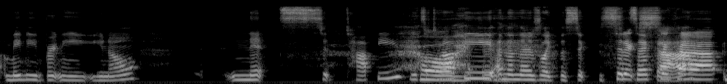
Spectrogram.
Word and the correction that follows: Siksika: No, it's Siksika. It's Tappy.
